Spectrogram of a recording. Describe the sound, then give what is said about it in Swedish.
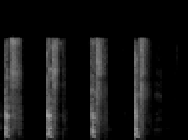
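A voice imitates a neighbour's small dog yapping: four sharp, evenly spaced yips, fairly loud, each cut short, with silence between and no other talk. “Och har en liten jävla hund som bara”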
